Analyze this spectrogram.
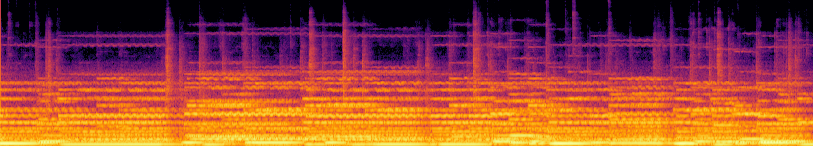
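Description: Yahalom electronic organ playing slow sustained chords with vibrato over deep pedal bass notes that change every second or two, with thin clicks here and there.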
